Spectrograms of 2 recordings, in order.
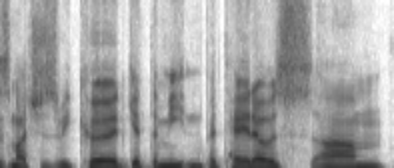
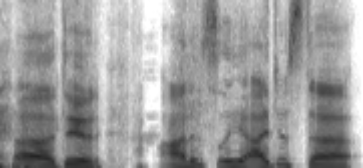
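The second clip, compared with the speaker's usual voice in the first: laughing; 9 semitones higher, 3 dB louder than usual. Real, not acted. Laughing at the question about his excuse.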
